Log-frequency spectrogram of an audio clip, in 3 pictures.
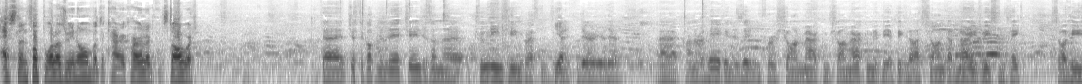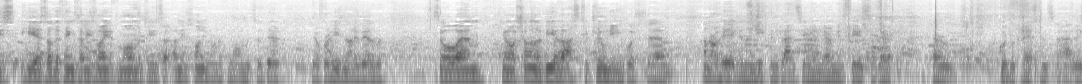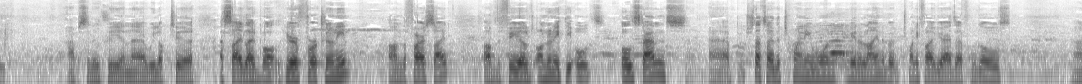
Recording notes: Full Audio commentary of the Connacht Gold Leitrim Senior Hurling Final between Carrick Hurling and Cluainin Iomaint in Avant Money Pairc Sean MacDiarmada.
